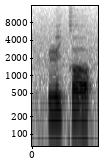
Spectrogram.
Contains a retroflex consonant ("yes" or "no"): yes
